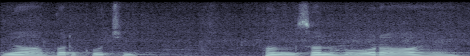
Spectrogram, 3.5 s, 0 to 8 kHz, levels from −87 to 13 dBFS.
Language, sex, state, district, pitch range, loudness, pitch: Hindi, male, Uttar Pradesh, Shamli, 115-120 Hz, -18 LUFS, 120 Hz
